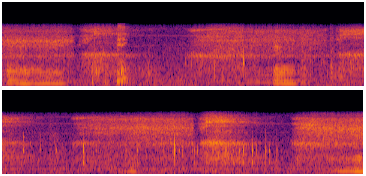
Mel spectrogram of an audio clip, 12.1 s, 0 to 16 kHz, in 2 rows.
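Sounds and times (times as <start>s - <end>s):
old man breathing noisily: 1.3s - 2.3s, 3.1s - 12.0s
low snore: 3.2s - 6.2s, 10.9s - 12.0s.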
